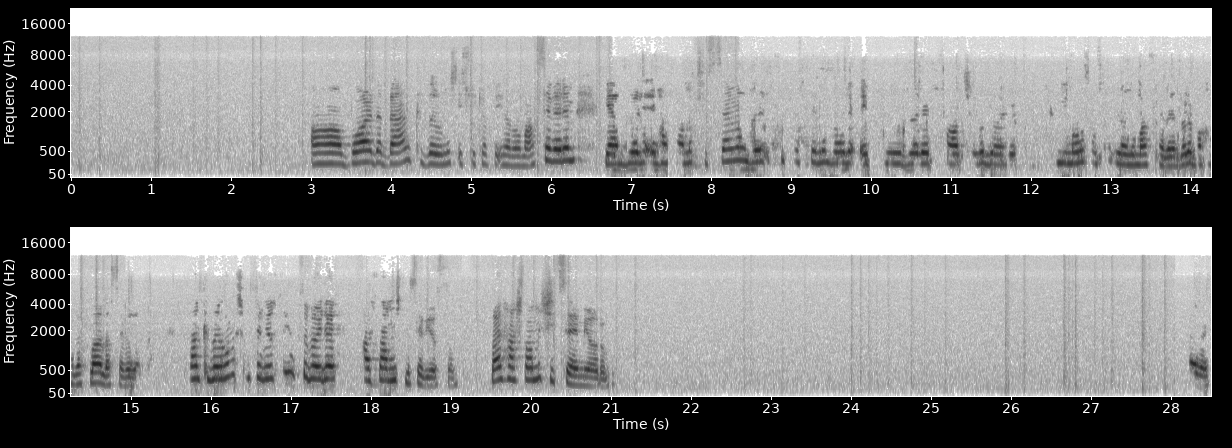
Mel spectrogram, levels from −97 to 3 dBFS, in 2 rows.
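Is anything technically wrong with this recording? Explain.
Yes. From 6.78 to 17.05 s, the other side's voice leaks through, around 20 dB below the talker. Leftover loudspeaker echo the canceller likely missed is the cause.

Speech is suppressed in double talk from 6.82 to 18.44 s and again from 28.21 to 28.48 s. The talker's level dips by up to roughly 15 dB, for about five seconds in all in the first stretch. The echo canceller likely ducked both voices at once.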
